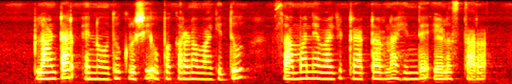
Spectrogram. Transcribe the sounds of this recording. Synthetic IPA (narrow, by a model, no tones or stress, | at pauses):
plaːɳʈɐɾenːuʋɐd̪ukɾuʂiʔupɐkɐɾɐɳɐʋaːɡid̪ːu | saːmaːnjɐʋaːɡiʈɾaːk̚ʈɐɾnɐɦind̪e̞̰ʔeːɭust̪a̰ːɾɐ̰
